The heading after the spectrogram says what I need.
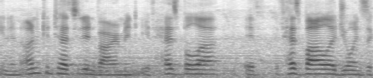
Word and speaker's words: Hezbollah: could be a targeted uh Wikipedia pronounces it hez Bala that's the Wikipedia pronouncement of Hezbollah I've heard it Hezbollah I've heard it Hezbollah the Wikipedia pronouncing pronunciation is hez Bala um he also says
